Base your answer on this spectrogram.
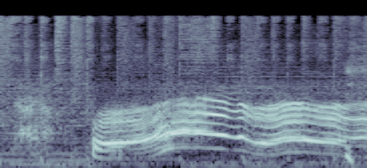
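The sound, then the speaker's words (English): A man's voice imitates a Wookiee roar: one long, loud, warbling growl that lasts about two seconds and dips down at the end. A quieter, rougher murmur comes before it. “And his Wookiee impression sounds like this.”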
